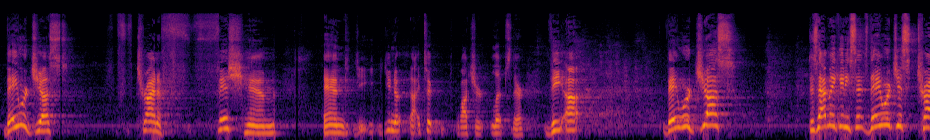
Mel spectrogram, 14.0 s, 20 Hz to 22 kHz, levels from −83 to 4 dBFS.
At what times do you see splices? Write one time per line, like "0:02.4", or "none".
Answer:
none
